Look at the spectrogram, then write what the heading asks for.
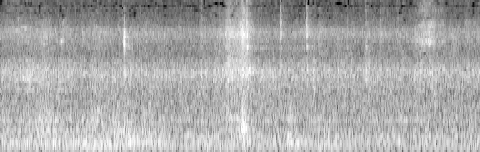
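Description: Chopped squash, chayote and ground beef cooking in an aluminium wok: a steady, quiet sizzle with a low hum under it, and a few faint clicks as a ladle touches the pan.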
